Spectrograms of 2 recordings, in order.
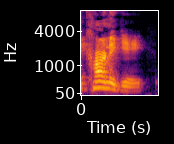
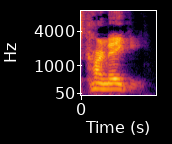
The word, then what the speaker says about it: Carnegie: Apparently, if you're in the know, despite the fact that people do say Carnegie, it's Carnegie.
